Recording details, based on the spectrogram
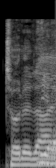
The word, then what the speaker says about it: Totodile: Cyndaquil, uh, Eevee, Machop, Meowth, Mudkip, Pikachu, Psyduck, Skitty, Squirtle, Torchic, uh, is it Totodile? Totodile. – Yes.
